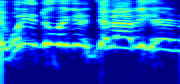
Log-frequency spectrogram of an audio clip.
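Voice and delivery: a judge who might have screamed; mock angry yell. Imagined judge yells at woman, mock high shout. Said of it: "and screaming, yelling".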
